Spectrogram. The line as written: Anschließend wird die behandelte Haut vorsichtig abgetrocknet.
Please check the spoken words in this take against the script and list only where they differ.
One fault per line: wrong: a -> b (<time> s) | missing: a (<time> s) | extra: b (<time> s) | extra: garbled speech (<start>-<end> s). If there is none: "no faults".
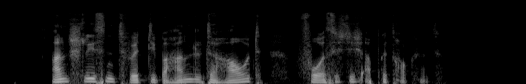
no faults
